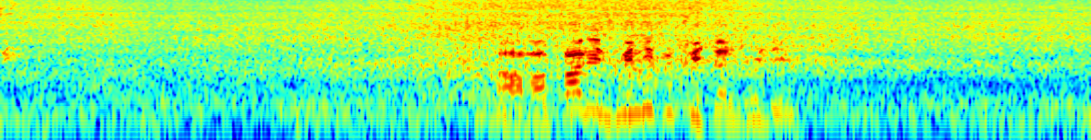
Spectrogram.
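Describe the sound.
Steady roaring surf from large ocean waves, a broad wash of noise throughout, with a man speaking briefly over it in the middle.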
